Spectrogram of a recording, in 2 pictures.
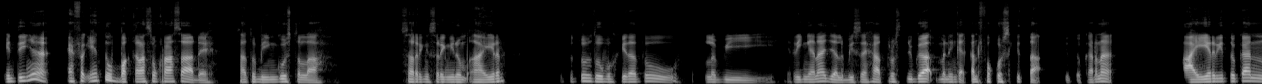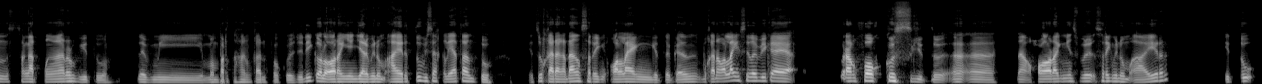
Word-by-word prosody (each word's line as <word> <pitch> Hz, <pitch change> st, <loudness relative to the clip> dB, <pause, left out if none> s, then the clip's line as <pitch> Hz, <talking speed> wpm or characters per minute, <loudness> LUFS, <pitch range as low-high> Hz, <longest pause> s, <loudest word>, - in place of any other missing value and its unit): Intinya 165 Hz, -, 0 dB, 0.2 s
efeknya 145 Hz, +3 st, -2 dB
tuh 175 Hz, -, 0 dB
bakal 130 Hz, -2 st, +1 dB
langsung 135 Hz, 0 st, -6 dB
kerasa 135 Hz, -1 st, +3 dB
deh, 95 Hz, 0 st, -5 dB, 0.2 s
1 115 Hz, +2 st, -5 dB
minggu 115 Hz, +3 st, -2 dB
setelah, 105 Hz, -5 st, -3 dB, 0.8 s
sering-sering 120 Hz, 0 st, -3 dB
minum 115 Hz, -1 st, -2 dB
air. 110 Hz, +4 st, 0 dB, 0.6 s
Itu -, -, -22 dB, 0.2 s
tubuh 125 Hz, -2 st, -1 dB
kita 125 Hz, +1 st, -2 dB
tuh 125 Hz, -4 st, -6 dB, 0.3 s
lebih 105 Hz, -7 st, -7 dB, 0.2 s
ringan 115 Hz, +3 st, -3 dB
aja, 135 Hz, -5 st, 0 dB
lebih 105 Hz, 0 st, -4 dB
sehat, 110 Hz, +1 st, -2 dB
terus 125 Hz, -2 st, -8 dB
juga 135 Hz, +3 st, +3 dB
meningkatkan 120 Hz, -1 st, -3 dB
fokus -, -, -5 dB
kita -, -, -5 dB, 0.2 s
gitu, -, -, -18 dB
karena, -, -, -1 dB, 0.7 s
air 115 Hz, +4 st, +4 dB
itu 140 Hz, +1 st, -3 dB
kan 145 Hz, -4 st, 0 dB
sangat 125 Hz, 0 st, -1 dB
pengaruh 130 Hz, +3 st, +1 dB
gitu 100 Hz, -3 st, -6 dB, 0.2 s
demi 105 Hz, -3 st, -4 dB
mempertahankan 110 Hz, -1 st, -4 dB
fokus, 105 Hz, -1 st, -6 dB
jadi 110 Hz, +8 st, -1 dB
kalo 150 Hz, -4 st, +5 dB
orang 125 Hz, +1 st, +7 dB
yang -, -, 0 dB
jarang 125 Hz, 0 st, +5 dB
minum 130 Hz, -, -1 dB
air 130 Hz, 0 st, +6 dB
tuh 175 Hz, +5 st, -3 dB
bisa 155 Hz, -1 st, -1 dB
keliatan 135 Hz, +4 st, +2 dB
tuh. 110 Hz, -, -3 dB, 0.3 s
Itu -, -, -5 dB
kadang 125 Hz, -2 st, +5 dB
kadang 140 Hz, +1 st, +6 dB
sering 125 Hz, -3 st, -2 dB
oleng 120 Hz, -2 st, +4 dB
gitu 110 Hz, 0 st, -6 dB
kan, 120 Hz, +3 st, 0 dB
bukan 130 Hz, +2 st, +1 dB
oleng 180 Hz, -, +7 dB
sih 170 Hz, -, -1 dB
lebih 165 Hz, -1 st, +2 dB
kayak, 155 Hz, -, +5 dB, 0.4 s
kurang 150 Hz, 0 st, +7 dB
fokus 165 Hz, 0 st, +4 dB
gitu, 115 Hz, -3 st, -4 dB
heeh, 120 Hz, -3 st, -1 dB, 0.2 s
nah 115 Hz, -, 0 dB
kalo 130 Hz, -, +4 dB
orang 135 Hz, -, 0 dB
yang -, -, -10 dB
sebe 145 Hz, +1 st, -1 dB
sering 150 Hz, -3 st, -1 dB
minum 130 Hz, -, -1 dB
air, 145 Hz, -, +1 dB, 0.6 s
itu, -, -, -3 dB
125 Hz, 175 wpm, -25 LUFS, 110-140 Hz, 0.8 s, orang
